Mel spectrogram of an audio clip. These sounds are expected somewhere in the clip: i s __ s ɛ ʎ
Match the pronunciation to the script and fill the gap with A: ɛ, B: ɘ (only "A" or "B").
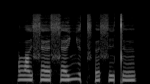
A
